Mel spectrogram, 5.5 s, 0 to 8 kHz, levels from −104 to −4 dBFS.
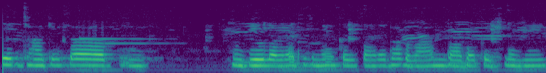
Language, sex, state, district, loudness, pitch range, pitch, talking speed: Hindi, female, Bihar, East Champaran, -41 LUFS, 205-220 Hz, 210 Hz, 155 wpm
